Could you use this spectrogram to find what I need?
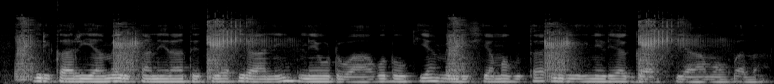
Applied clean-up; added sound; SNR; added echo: none; Fart; 10 dB; none.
